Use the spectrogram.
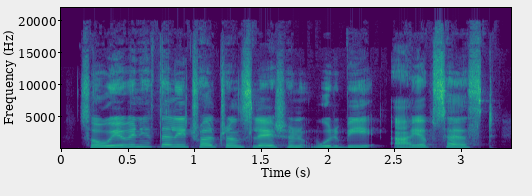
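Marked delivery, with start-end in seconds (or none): none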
